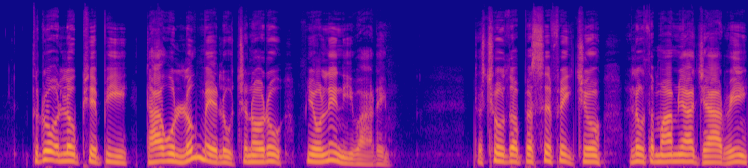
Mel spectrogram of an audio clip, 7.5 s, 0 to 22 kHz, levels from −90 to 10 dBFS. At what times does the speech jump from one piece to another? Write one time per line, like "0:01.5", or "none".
none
